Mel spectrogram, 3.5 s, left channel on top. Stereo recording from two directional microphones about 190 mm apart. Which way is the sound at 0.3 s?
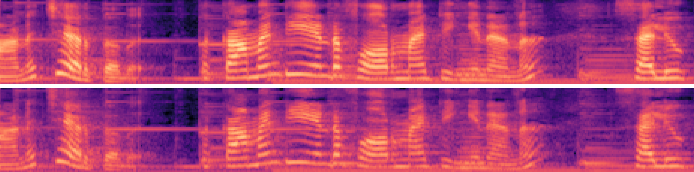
25° left (ahead or behind).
